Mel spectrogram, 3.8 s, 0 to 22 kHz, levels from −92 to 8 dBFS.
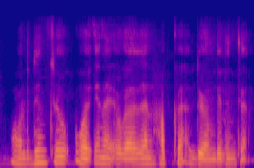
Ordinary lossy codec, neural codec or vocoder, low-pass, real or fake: none; codec, 32 kHz, 1.9 kbps, SNAC; 14.4 kHz; fake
